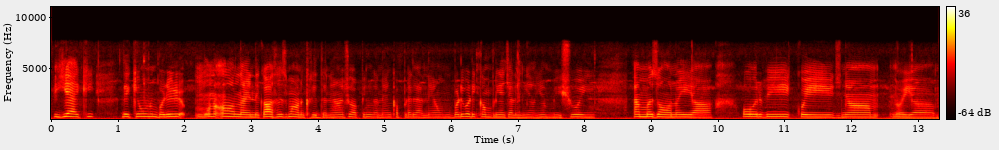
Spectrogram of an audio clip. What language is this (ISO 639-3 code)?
doi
